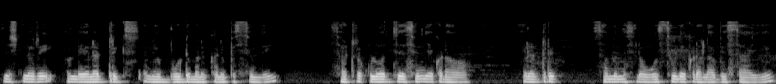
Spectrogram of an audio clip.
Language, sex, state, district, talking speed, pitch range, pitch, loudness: Telugu, male, Andhra Pradesh, Srikakulam, 130 wpm, 115-125 Hz, 120 Hz, -16 LUFS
